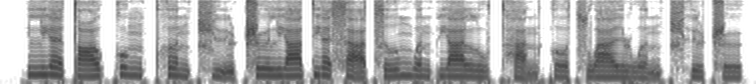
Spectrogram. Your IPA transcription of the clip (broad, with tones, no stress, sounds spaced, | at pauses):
l j ɛ˥˩ t̪ ɑ˧˥ ʊ̯ k ʊ˥˧ ŋ pʰ ə˥˩ n t͡ɕ y̰˨˩ ʈ͡ʂ ɻ̩˥ l j ä˥ t̪ j ɛ˥˩ s ä̰˨˩ t͡s ɹ̩˧˥ m w ə˥˩ n p j ä˥ l u˧˥ t̪ʰ a̰˨˩ n k ɤ˥˩ t͡s w a˥ ɪ̯ ɻ w ə̰˨˩ n t͡ɕʰ y˥˩ ʈ͡ʂ ɻ̩˥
